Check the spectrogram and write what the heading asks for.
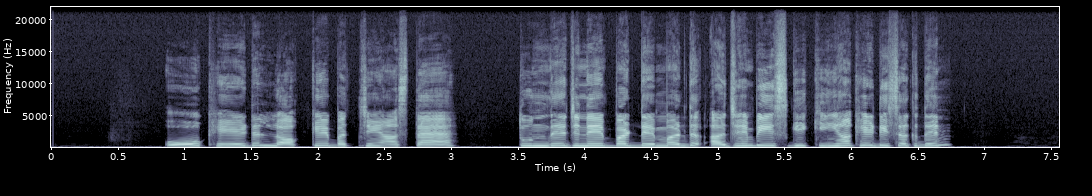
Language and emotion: Dogri, disgusted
